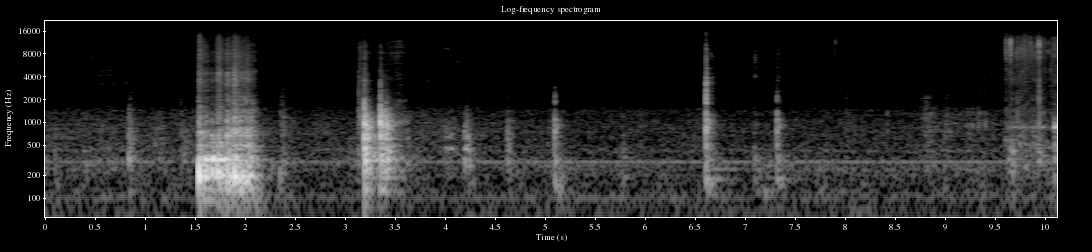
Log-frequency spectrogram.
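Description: Wooden spoon scraping and knocking against a non-stick frying pan while lumps of butter are pushed around to melt: one loud scrape about a second and a half in, a shorter one a couple of seconds later, then a few light taps. Near the end the melted butter starts to sizzle.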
